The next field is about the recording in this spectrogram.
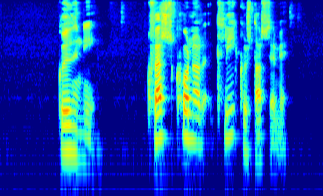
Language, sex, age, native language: Icelandic, male, 20-29, Icelandic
